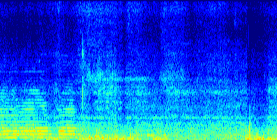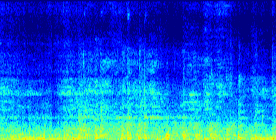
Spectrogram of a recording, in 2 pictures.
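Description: Passenger train running up the ghat gradient, heard from inside a coach: a steady rumble and rattle of wheels on rail with irregular clattering. A locomotive horn is sounding at the start and cuts off about a second in.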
